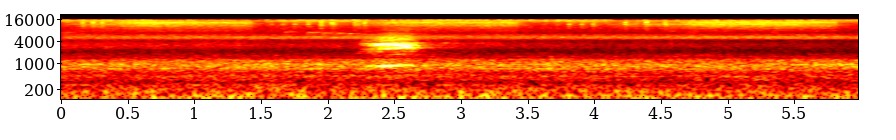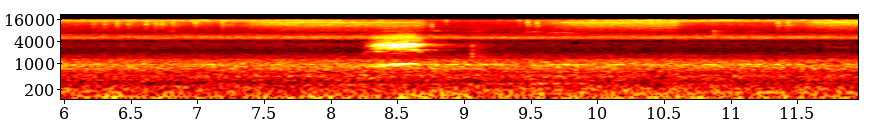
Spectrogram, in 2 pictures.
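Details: Young, full-grown great horned owl at Fenner Nature Center, Lansing, Michigan, in 2021, still calling for its parents to feed it: two harsh, hissing screeches about six seconds apart over steady low background rumble.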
